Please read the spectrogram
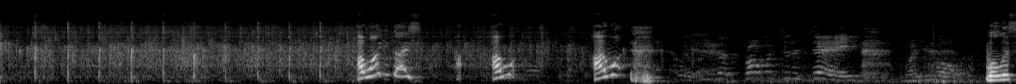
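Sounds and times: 
audience applause: 0.0 - 6.9
speech: 3.6 - 5.3, 5.9 - 6.6, 8.4 - 10.1
laughter: 6.1 - 7.3.

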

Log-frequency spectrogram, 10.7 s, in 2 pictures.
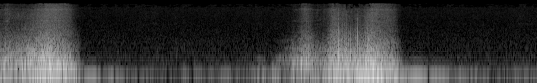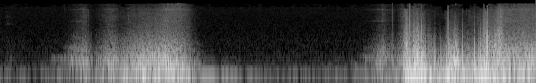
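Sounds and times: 
close-up mic whooshing rustling swells: 0.0 - 0.9, 2.8 - 4.2, 5.9 - 7.6, 9.0 - 10.7.

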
